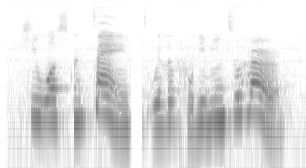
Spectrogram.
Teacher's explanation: The stress is on the second syllable to show that it's a satisfaction.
